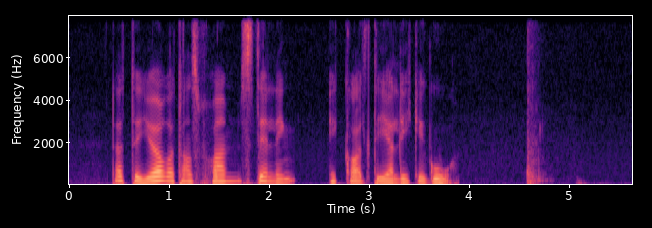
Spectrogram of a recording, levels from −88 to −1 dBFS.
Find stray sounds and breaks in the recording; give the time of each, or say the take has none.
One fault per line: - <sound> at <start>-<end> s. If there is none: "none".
- thud at 4.6-4.9 s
